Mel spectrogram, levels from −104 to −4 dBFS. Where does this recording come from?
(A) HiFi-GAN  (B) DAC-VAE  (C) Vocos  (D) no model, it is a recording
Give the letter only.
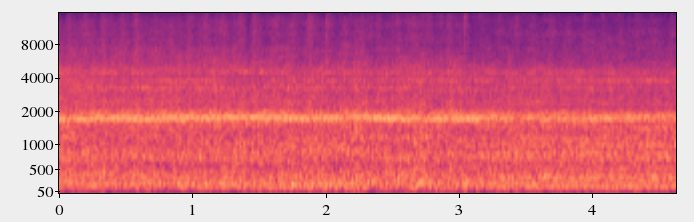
B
